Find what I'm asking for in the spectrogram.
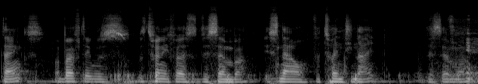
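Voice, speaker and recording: Over noticeable background noise, a man of medium pitch speaks at a fairly quick pace in a monotone, flat intonation with big swings in loudness. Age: 40s. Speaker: podcast co-host. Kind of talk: casual chat. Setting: studio with live audience.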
